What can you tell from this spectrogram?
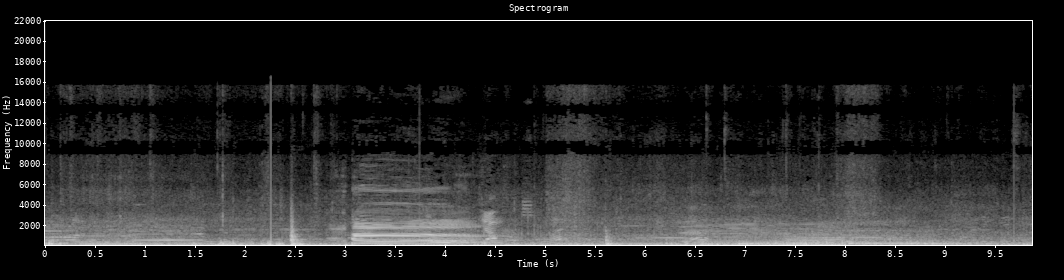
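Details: Cows being unloaded: one loud, rising-then-falling harmonic moo of about a second and a half near the start, then fainter, shorter lowing calls, over heavy low rumbling engine noise and some voices.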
